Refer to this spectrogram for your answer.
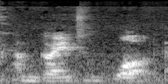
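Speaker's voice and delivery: "walk" with a long open vowel, very soft; least-effort Aussie "walk", trailing softly; lazy Australian pronunciation. Shown as a demonstration. Demonstrating as little effort as possible, soft Australian "walk". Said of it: "As little effort as possible".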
